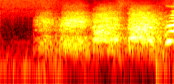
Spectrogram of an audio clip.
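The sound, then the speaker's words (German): A large crowd at a pro-Palestinian demonstration on a Saturday in Bern, Switzerland, chants loudly in rhythmic bursts, many voices shouting slogans together in a few repeated phrases, with a brief whistle-like tone near the end. “Pro-palästinensische Demonstration am Samstag in Bern. Die Stimmung ist aufgeladen. Heikle Parolen zu hören und zu lesen.”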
